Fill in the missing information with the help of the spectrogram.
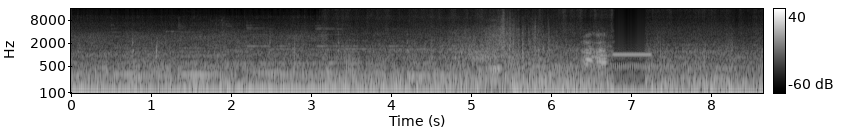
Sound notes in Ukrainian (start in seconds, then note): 5.2 звук вибуху скида з дрона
